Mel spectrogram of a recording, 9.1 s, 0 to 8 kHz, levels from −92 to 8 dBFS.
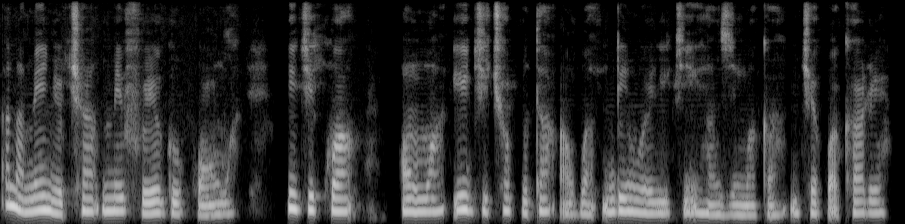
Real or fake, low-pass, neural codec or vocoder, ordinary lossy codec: fake; none; codec, 16 kHz, 4 kbps, FunCodec, trained on Chinese and English, 50 frames a second; none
